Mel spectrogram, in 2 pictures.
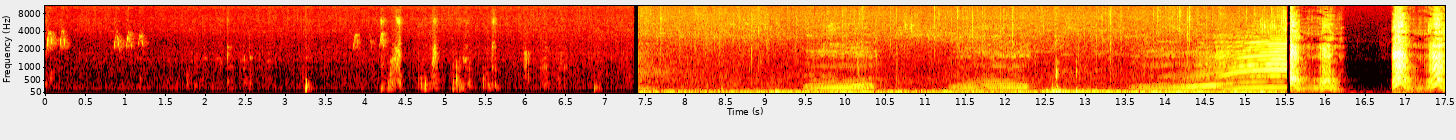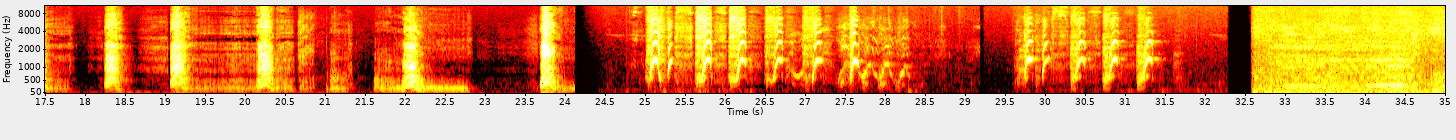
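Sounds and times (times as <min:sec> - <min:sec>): cow mooing: 0:13.6 - 0:15.5
puppy barking: 0:15.6 - 0:16.2, 0:16.8 - 0:17.6, 0:18.2 - 0:19.4, 0:20.1 - 0:20.5, 0:22.0 - 0:22.2, 0:23.7 - 0:24.0, 0:25.0 - 0:28.4, 0:29.6 - 0:31.4.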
